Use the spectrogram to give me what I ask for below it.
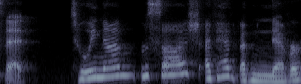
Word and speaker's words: Tui Na: kind of Massage a two how do you pronounce that Tui Nam massage I've had I've never heard of that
